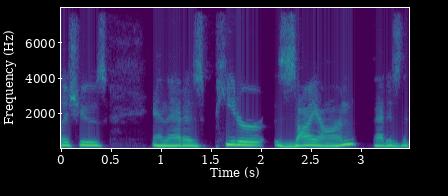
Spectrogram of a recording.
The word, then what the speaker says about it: Zeihan: world on geopolitical issues and that is Peter Zion that is the correct way to pronounce it by the way he is the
